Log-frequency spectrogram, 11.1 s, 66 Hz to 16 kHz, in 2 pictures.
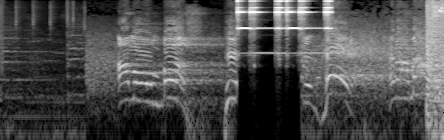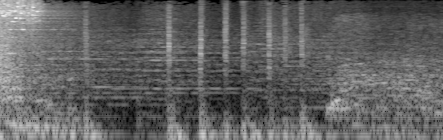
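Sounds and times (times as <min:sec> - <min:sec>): bright bell-like ding: 0:03.0 - 0:04.3.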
